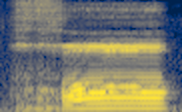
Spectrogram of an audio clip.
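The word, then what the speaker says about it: خاء: Kha, Kha, kha, kha, kha, kha, kha. kha. Now this letter comes from the top part of the throat. You can feel it in the back of the mouth.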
